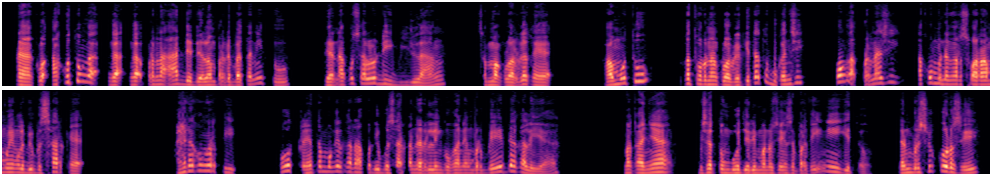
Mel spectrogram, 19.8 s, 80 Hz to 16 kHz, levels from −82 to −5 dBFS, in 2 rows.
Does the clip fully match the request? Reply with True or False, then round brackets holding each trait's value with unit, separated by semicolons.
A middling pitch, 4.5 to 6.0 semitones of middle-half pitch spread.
True (155 Hz; 5.0 semitones)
